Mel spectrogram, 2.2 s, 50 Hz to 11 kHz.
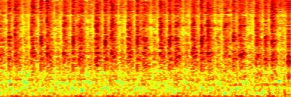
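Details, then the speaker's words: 12-valve diesel whose turbo failed, with oil in it, turbo not spinning: heavy idle with a deep, steady thump about four times a second, knocking as if a rod may come through the block. Engine knock at idle; cause suspected, not confirmed. "she is knocking so bad it sounds like a Rod's about to eject out the block bad"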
